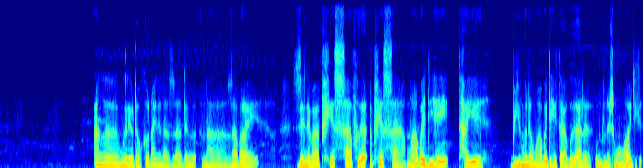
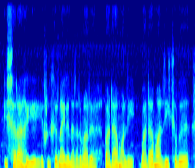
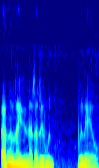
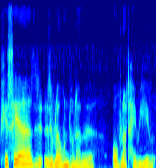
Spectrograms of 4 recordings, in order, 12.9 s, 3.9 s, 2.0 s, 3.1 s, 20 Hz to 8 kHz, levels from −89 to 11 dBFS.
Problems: constant background noise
